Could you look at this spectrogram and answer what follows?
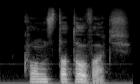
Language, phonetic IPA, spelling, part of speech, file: Polish, [ˌkɔ̃w̃staˈtɔvat͡ɕ], konstatować, verb, Pl-konstatować.ogg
